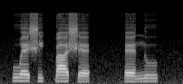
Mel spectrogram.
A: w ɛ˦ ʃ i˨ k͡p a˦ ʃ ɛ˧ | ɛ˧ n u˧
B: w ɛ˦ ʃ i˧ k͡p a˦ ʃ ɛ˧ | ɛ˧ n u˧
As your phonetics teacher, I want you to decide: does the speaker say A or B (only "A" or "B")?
B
